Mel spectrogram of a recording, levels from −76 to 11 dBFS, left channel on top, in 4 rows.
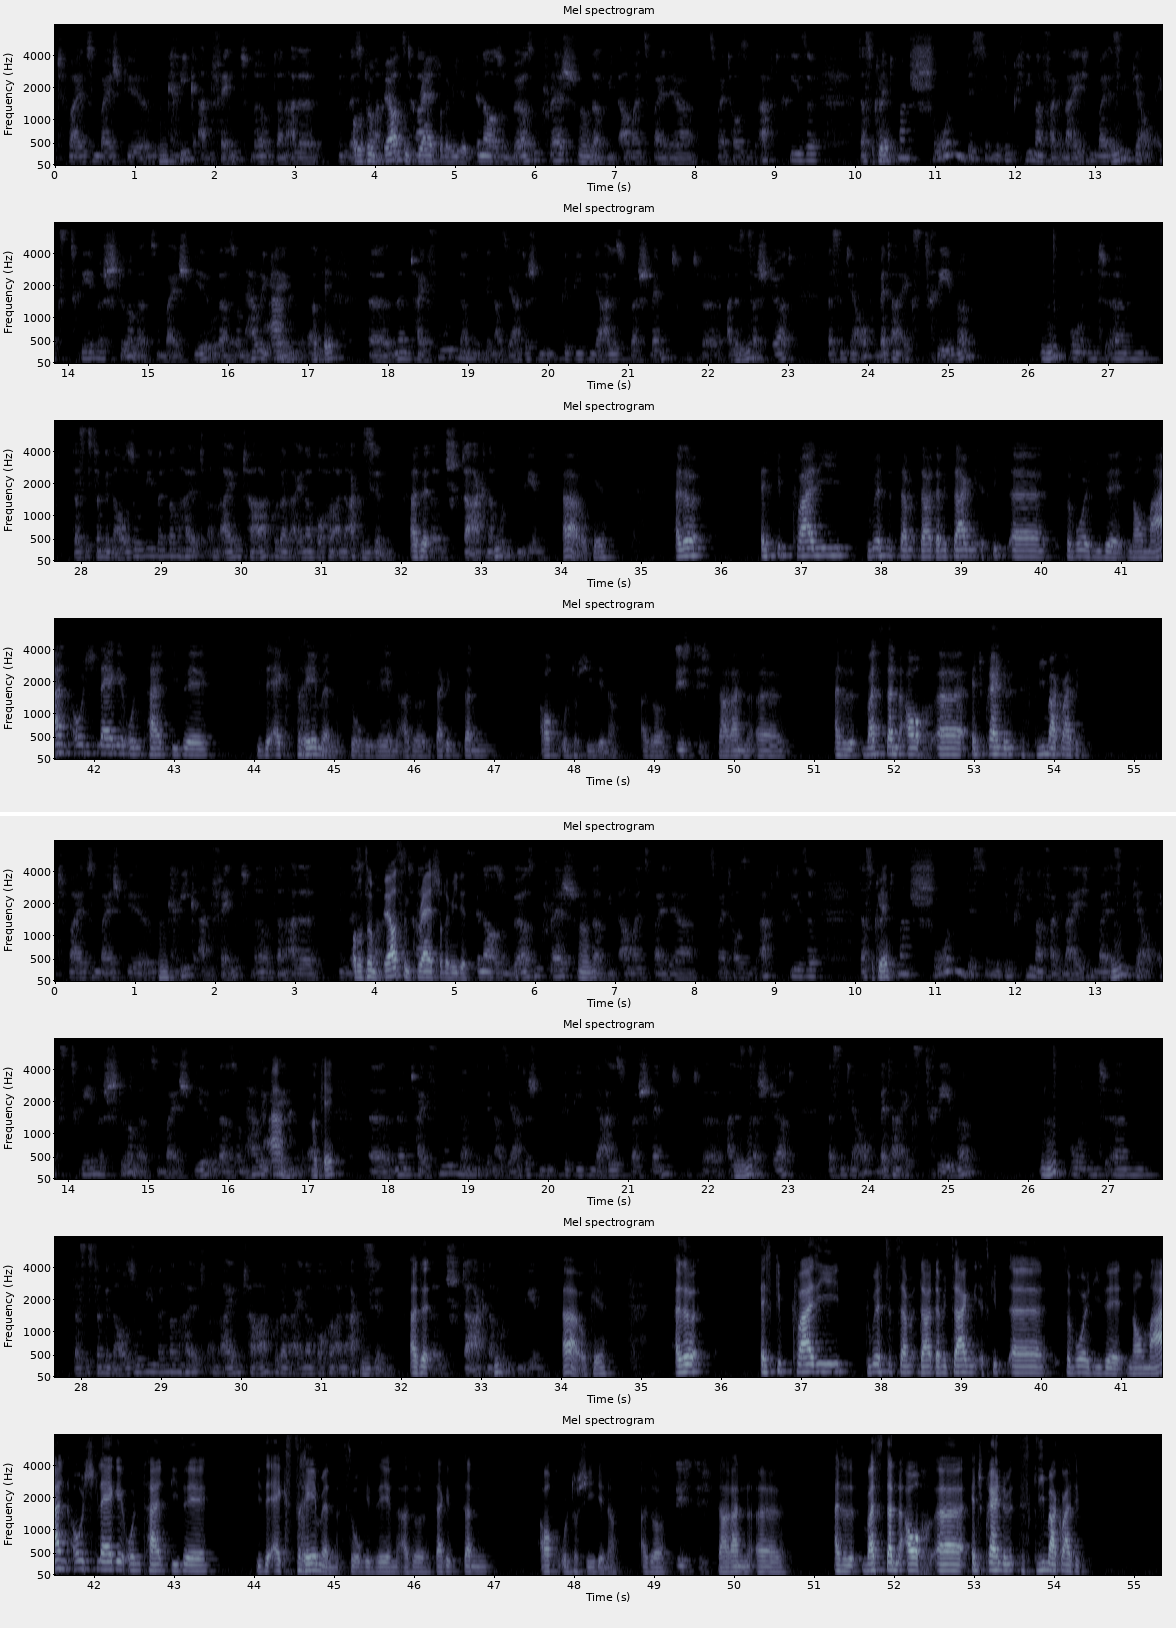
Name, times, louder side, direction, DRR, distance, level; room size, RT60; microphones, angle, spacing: voice 1, 0.0-3.3 3.5-4.6 5.2-8.0 8.3-25.3 26.5-33.8 49.2-49.7, left 1 dB, 80° left, 1.6 m, -50 dB
voice 2, 3.7-5.1 6.6-6.7 10.3-10.4 13.2-13.4 16.5-16.7 17.2-17.3 22.3-22.6 26.2-26.4 32.1-32.4 34.0-34.6 35.4-35.8 36.5-37.5 37.8-40.1 40.3-43.4 44.0-46.9 47.6-48.5 48.8-49.1 49.8-50.6 51.3-54.3, right 6 dB, 70° right, 0.3 m, -34 dB
2.8 x 2.2 x 4.1 m
head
